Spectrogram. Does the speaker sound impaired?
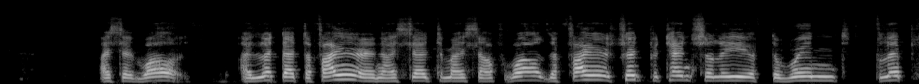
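Yes: head and neck cancer surgery; survivor, about 14 years since diagnosis, 43% five-year survival odds then.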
